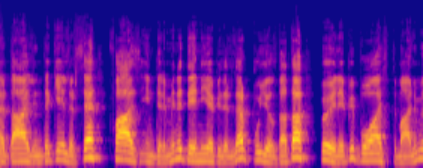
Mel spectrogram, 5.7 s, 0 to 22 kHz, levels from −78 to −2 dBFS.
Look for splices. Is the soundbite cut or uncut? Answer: uncut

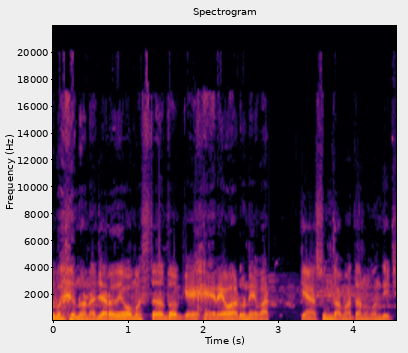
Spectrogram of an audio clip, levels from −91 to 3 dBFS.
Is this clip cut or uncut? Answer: cut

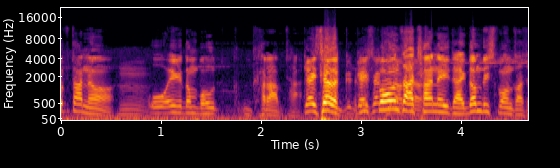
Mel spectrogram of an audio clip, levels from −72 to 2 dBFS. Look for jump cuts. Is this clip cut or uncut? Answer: uncut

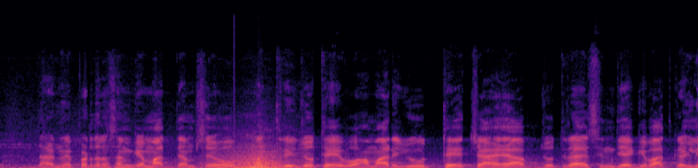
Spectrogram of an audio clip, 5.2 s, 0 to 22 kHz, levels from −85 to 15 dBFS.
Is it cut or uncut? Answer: cut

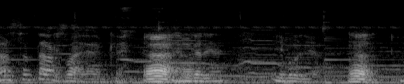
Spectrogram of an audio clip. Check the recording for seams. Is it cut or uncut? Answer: uncut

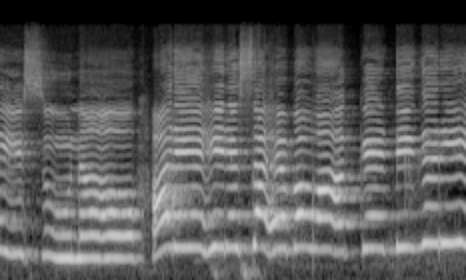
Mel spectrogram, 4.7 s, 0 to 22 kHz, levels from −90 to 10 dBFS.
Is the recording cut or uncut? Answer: cut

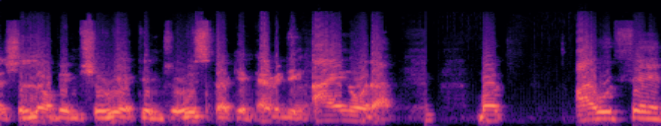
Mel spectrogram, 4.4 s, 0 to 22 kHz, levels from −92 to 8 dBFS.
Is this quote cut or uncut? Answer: cut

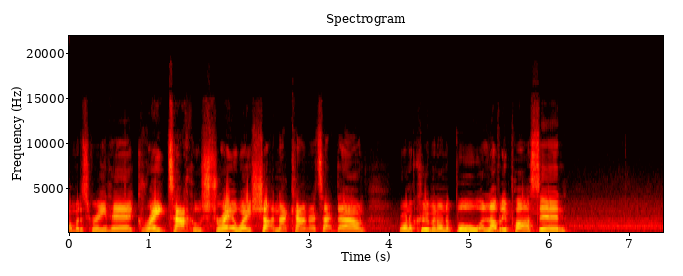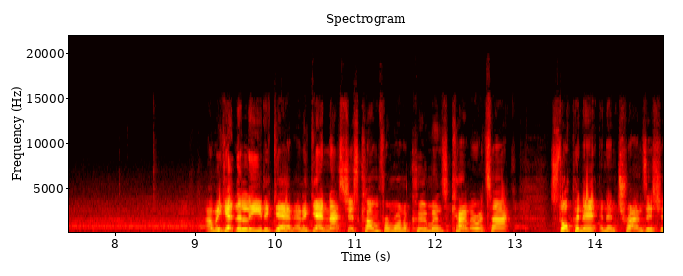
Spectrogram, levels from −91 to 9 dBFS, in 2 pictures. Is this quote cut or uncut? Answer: uncut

